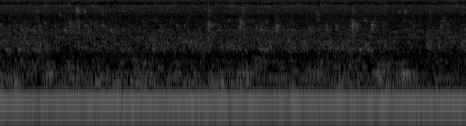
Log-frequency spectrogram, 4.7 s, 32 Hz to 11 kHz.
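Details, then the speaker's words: New Miele G7392SCVi dishwasher with AutoDos, first Auto programme run after installation: soft steady rush of water over a constant low mains hum, no knocking or hammering; filling normally. "And we'll close it and see what happens. Right, so that's filling up."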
